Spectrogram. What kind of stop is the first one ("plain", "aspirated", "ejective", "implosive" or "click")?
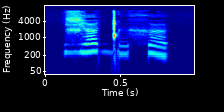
click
